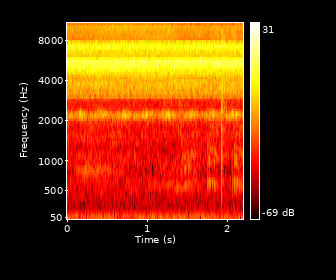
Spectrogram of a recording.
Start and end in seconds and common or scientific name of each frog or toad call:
1.3	2.2	Usina tree frog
